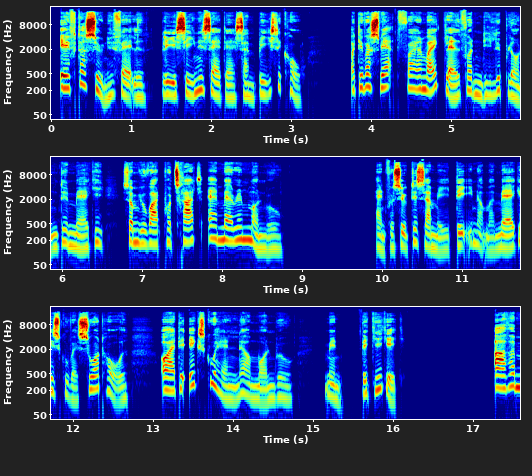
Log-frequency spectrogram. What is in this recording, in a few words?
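Danish, Audiobook, female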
